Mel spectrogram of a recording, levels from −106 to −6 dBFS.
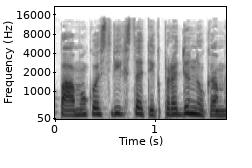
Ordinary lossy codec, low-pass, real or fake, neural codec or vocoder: MP3, 64 kbps; 14.4 kHz; real; none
